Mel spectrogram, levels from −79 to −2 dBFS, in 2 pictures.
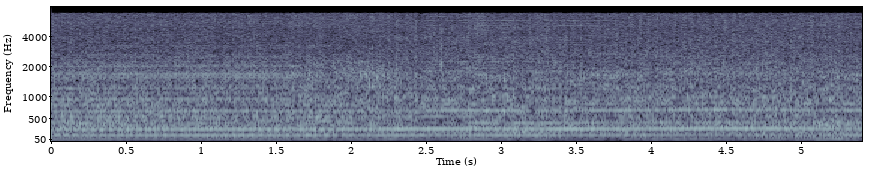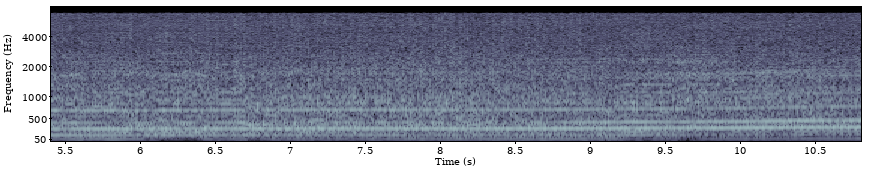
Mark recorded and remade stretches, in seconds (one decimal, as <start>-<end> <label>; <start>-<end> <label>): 0.0-1.6 recorded; 1.6-3.8 remade; 3.8-5.1 recorded; 5.1-6.8 remade; 6.8-9.1 recorded; 9.1-9.7 remade; 9.7-10.8 recorded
